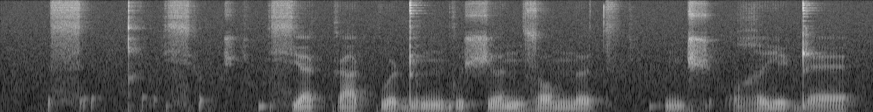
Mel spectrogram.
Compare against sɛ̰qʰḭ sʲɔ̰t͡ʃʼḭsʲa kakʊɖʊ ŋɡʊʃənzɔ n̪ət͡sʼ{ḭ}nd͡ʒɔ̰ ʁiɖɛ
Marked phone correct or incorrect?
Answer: correct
